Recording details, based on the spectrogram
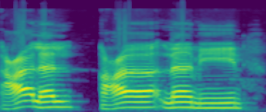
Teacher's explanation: لام کو لام کے ساتھ ملانا ہے،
